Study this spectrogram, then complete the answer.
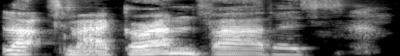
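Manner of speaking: put-on, creaky talking-skull voice. Telling a story, the speaker voices a skull that speaks to a man: talking skull's voice. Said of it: "but I'm doing it".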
